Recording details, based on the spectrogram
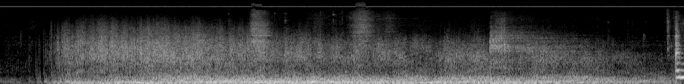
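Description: A bomb blast effect on a radio talk show: a big explosion that swells into a loud, sustained rumbling roar lasting several seconds. Faint crackles sit on top, and the blast fades slightly before a sudden sharp burst at the close.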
